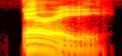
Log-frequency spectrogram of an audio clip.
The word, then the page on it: berry: American English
